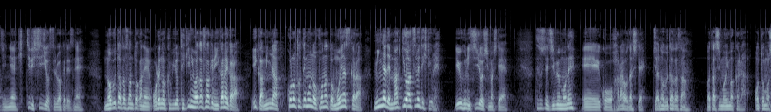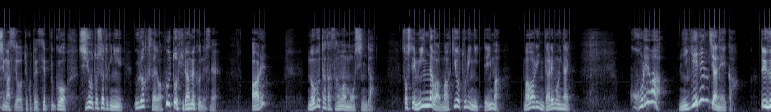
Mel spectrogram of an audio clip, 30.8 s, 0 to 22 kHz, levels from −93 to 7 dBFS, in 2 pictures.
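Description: Throughout the speech, a resampler restarted on every block leaves faint ticks at a steady 10 per second. Each 100 ms block went from 16 kHz to 48 kHz in isolation, erring at its edges. Unlike dropout clicks, these are perfectly regular and vanish in pauses.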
